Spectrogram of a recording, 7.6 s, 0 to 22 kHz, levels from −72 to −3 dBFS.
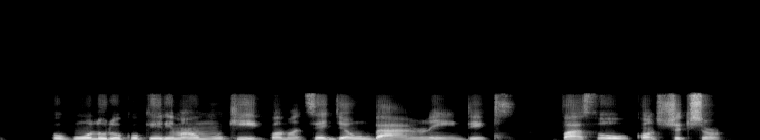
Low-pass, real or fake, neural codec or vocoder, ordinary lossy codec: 7.2 kHz; fake; codec, 16 kHz, about 1 kbps, DyCAST, with the encoder's durations; none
